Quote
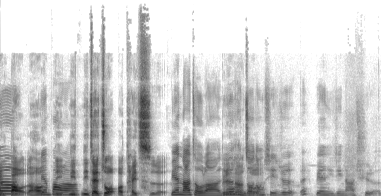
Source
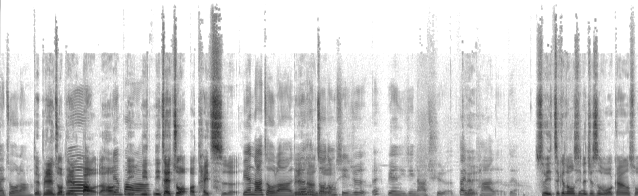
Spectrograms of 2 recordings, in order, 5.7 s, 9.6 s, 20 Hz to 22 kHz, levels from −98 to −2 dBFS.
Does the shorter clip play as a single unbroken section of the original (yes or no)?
yes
